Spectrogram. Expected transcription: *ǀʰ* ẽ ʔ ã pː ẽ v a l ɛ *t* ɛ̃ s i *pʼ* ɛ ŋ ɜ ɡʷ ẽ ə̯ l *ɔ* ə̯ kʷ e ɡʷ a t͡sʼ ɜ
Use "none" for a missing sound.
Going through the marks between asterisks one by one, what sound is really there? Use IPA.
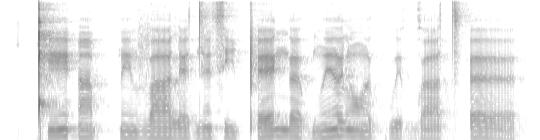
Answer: ǃʰ, d, pʼ, ɔ̃

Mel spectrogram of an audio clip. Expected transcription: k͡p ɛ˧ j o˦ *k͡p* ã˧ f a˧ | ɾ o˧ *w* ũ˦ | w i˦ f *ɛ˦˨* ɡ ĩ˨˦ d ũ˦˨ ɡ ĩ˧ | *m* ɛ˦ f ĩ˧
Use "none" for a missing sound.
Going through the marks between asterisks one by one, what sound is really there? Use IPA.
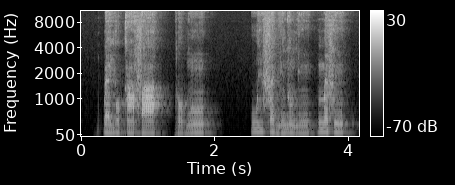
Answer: k, b, ɛ˦˨, m

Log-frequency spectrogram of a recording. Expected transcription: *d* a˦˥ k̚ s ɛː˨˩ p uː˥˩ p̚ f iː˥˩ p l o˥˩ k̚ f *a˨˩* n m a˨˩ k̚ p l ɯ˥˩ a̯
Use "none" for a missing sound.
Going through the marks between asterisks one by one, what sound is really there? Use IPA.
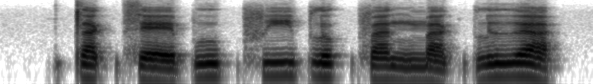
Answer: t, a˧

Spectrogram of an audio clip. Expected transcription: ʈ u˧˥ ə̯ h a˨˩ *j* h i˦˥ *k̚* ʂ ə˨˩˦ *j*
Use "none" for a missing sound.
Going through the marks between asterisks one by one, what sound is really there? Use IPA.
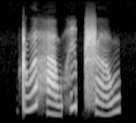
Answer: w, p̚, w

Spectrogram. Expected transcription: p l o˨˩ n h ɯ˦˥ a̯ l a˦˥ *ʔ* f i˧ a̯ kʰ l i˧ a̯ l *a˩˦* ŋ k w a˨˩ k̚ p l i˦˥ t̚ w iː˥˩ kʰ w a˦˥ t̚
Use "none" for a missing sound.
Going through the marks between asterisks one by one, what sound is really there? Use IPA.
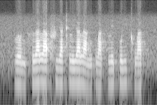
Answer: ʔ, a˩˦

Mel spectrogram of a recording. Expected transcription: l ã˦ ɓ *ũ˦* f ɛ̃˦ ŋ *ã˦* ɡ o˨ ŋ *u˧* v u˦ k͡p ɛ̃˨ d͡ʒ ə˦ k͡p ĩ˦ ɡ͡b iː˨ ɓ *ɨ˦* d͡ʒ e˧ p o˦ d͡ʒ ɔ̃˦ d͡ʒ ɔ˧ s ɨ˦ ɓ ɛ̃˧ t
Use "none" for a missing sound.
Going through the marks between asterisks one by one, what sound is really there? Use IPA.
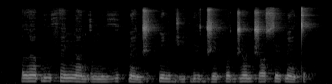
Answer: u˦, ã˧, u˨, ɨ˦

